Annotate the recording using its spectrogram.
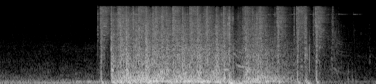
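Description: A pistol fires a rapid burst of shots.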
